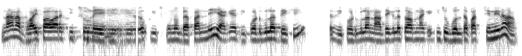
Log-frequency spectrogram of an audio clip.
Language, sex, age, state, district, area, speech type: Bengali, male, 60+, West Bengal, Nadia, rural, conversation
